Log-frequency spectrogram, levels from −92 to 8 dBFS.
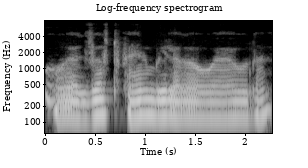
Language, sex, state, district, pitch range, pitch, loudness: Hindi, male, Jharkhand, Sahebganj, 115-130 Hz, 125 Hz, -18 LUFS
